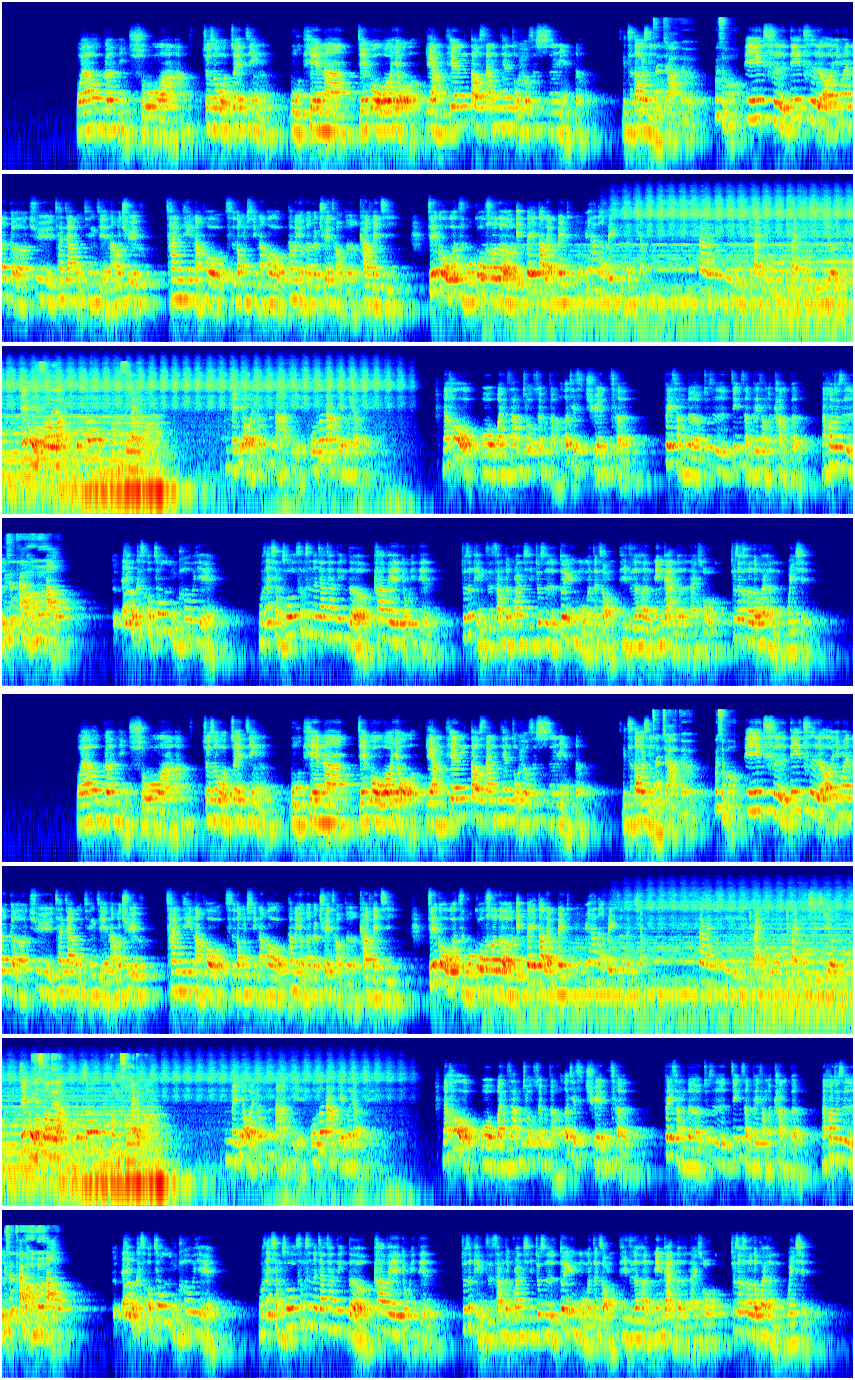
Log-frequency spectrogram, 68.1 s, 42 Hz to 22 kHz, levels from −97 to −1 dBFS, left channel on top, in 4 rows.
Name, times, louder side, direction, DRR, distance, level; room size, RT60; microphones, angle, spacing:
voice 1, 1.5-3.7 4.0-5.3 5.7-6.9 7.1-11.6 12.4-13.2 14.9-19.8 20.3-24.9 25.2-29.9 31.0-33.8 34.4-35.3 35.7-36.1 36.6-36.8 38.5-41.5 42.9-46.6 47.3-50.0 50.4-51.2 51.9-52.3 53.3-55.3 56.2-59.7 60.3-65.3 65.6-67.1, right 1 dB, 5° right, -2 dB, 1.3 m, -26 dB
voice 2, 13.0-13.8 14.2-14.7 34.6-35.4 36.2-37.1 51.1-52.2, right 2 dB, 60° right, 1 dB, 1.5 m, -27 dB
sound 1, 26.6-37.2, equal, 40° right, 1.8 m, -31 dB
Waves surf, 29.0-42.3, left 6 dB, 55° left, 1.0 m, -41 dB
12.0 x 7.3 x 2.9 m, 1.0 s
head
